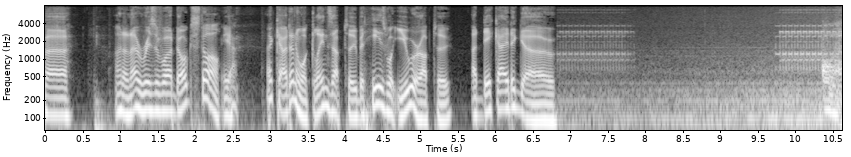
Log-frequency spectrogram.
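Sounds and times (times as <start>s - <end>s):
speech: 0.0s - 7.0s, 10.4s - 10.6s
telephone ringing: 6.8s - 7.9s, 9.7s - 10.6s.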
